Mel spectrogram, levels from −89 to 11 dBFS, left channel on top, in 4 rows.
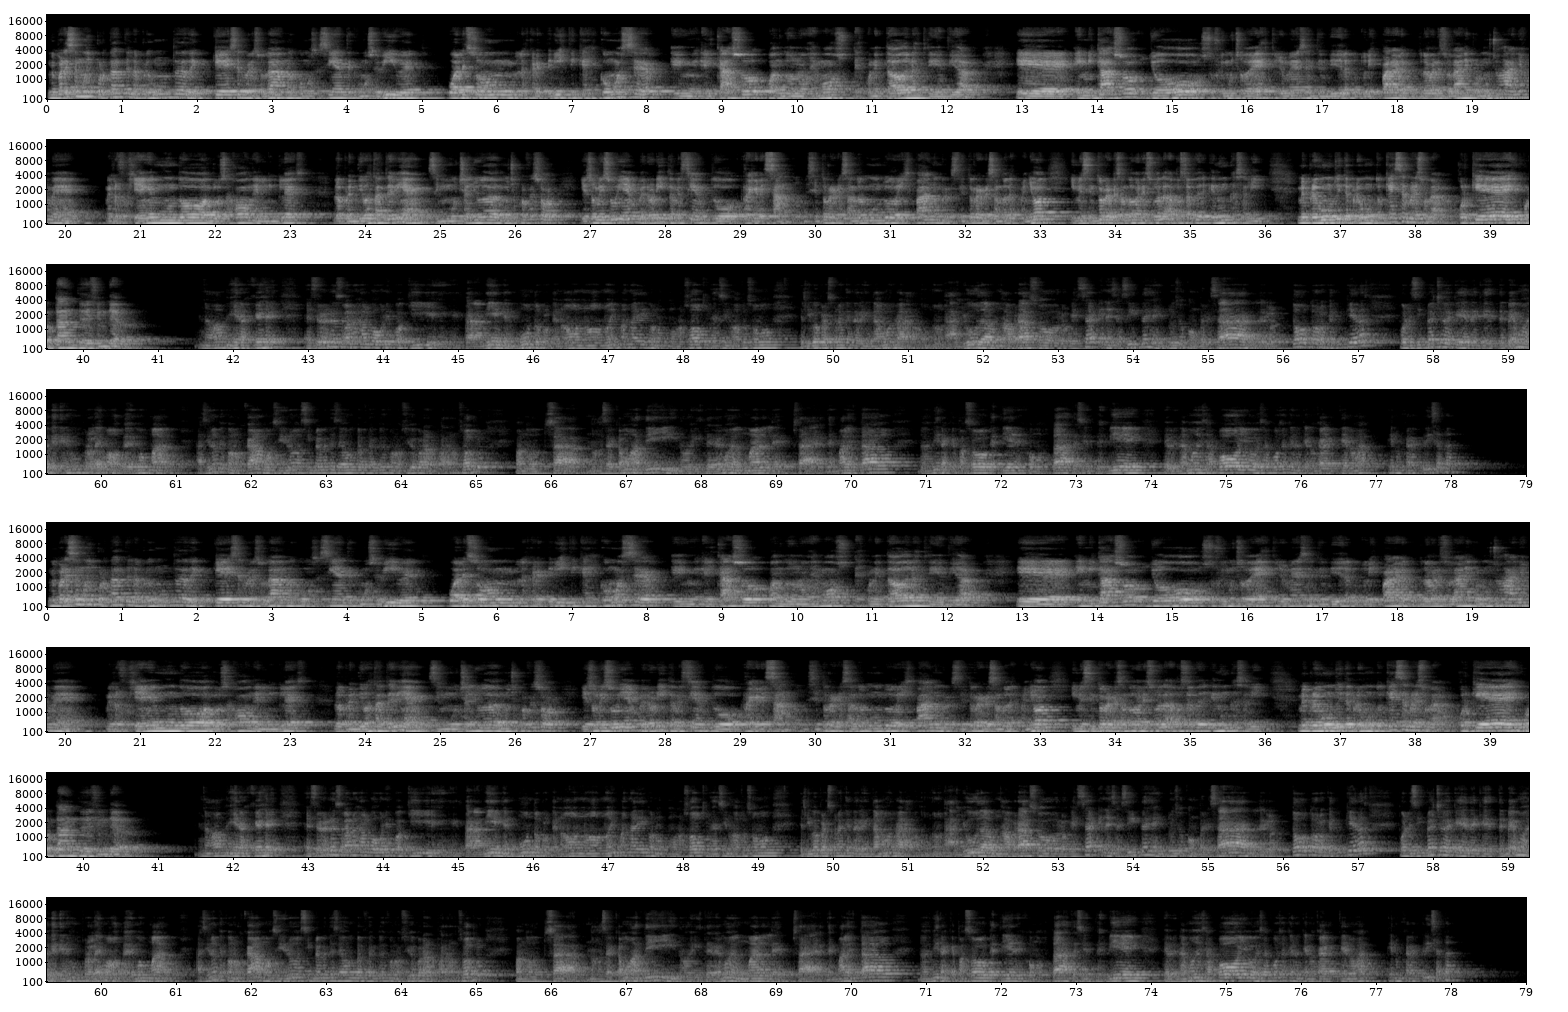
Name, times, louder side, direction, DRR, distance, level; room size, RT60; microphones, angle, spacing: voice 1, 0.0-5.0 5.4-20.2 20.5-23.2 23.6-26.6 26.9-40.7, equal, 85° left, 0 dB, 1.0 m, -26 dB
voice 2, 41.5-61.0 61.3-78.0, equal, 25° right, 0 dB, 0.6 m, -37 dB
5.0 x 2.9 x 2.5 m, 1.1 s
head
